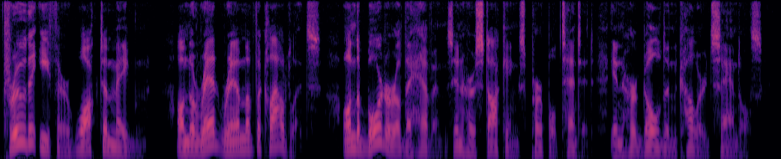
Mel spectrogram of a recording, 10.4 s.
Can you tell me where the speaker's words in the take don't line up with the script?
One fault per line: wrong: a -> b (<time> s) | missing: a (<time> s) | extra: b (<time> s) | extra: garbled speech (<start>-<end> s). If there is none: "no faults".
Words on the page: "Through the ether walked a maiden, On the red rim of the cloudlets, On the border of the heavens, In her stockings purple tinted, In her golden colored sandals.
no faults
